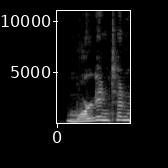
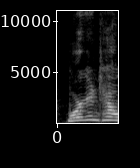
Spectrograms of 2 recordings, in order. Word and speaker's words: Morgantown: up at um the Goodwill bins either in Morganton West Virginia but a lot of it Morgantown I say it wrong every single time I blame Robert Morgantown West Virginia and the Rochester New York bins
